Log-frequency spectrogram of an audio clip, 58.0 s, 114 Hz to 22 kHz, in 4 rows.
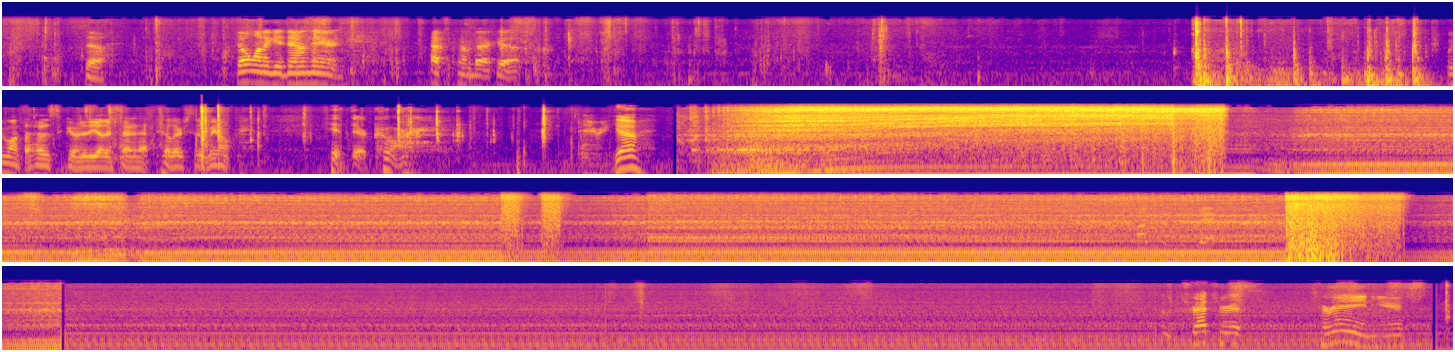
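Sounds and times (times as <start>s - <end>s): diesel air compressor running: 21.3s - 57.9s
compressed air blast: 22.5s - 26.8s, 34.0s - 34.8s, 41.8s - 43.2s.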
